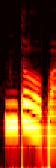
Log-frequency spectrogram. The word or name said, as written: ntova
